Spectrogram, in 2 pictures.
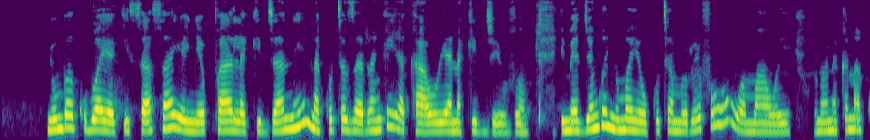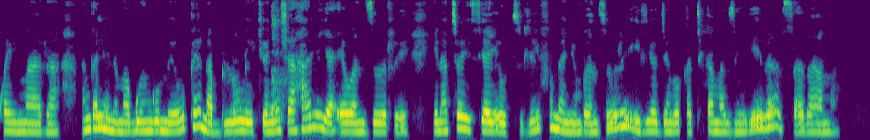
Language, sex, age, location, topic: Swahili, female, 18-24, Nairobi, finance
